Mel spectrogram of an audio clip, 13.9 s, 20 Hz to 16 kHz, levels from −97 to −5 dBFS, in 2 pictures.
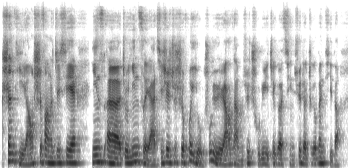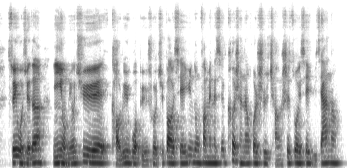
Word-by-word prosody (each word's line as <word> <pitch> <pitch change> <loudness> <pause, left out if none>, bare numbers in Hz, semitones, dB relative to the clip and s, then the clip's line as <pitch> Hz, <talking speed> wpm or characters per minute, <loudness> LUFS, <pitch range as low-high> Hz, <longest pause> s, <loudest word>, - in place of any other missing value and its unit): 身 175 0 +3
体 145 -10 -5
然 105 0 -2
后 115 - -1
释 130 +5 +1
放 150 -2 0
了 130 - +3
这 135 +1 -1
些 135 0 +4 0.2
因 150 +1 0
素 155 0 -3
呃， 125 -3 +8
就 135 +4 -1
因 155 +5 0
子 160 - -1
呀， 90 0 +1
其 95 +8 -6
实 140 +2 +2
这 140 +2 -4
是 145 +1 -1
会 160 +4 -2
有 125 - -2
助 190 +1 -6
于 120 -9 0
然 110 - +2
后 110 - -10
咱 120 - -4
们 95 - -14
去 125 +6 -6
处 125 -3 -9
理 115 0 -6
这 - - -7
个 - - +1
情 100 -3 -13
绪 120 - -6
的 - - -1
这 - - -12
个 115 - -1
问 125 +2 -1
题 130 - -10
的。 - - -6 0.3
所 145 - +3
以 - - +6
我 135 -3 +4
觉 115 -2 +1
得 140 0 +3 0.2
你 130 +1 +4
有 140 -3 +5
没 115 0 -5
有 125 - 0
去， 130 -2 +4
考 - - -2
虑 130 +2 -1
过， 125 -2 0
比 100 - -9
如 95 - -8
说 110 +4 -5
去 115 +2 -11
报 130 -1 +4
一 - - -4
些 125 0 -2
运 145 +2 -6
动 135 -2 -1
方 135 -1 -1
面 130 - +2
的 130 - +3
一 130 - +1
些 145 +2 -6
课 135 - -2
程 130 - -3
呢， 125 0 -3
或 130 0 -2
者 125 - 0
是 125 -2 -5
尝 100 -4 -9
试 130 - -4
做 130 0 0
一 - - +3
些 130 0 -3
瑜 125 -5 -8
伽 125 +7 0
呢？ 130 -1 -3
130 Hz, 355 characters per minute, -25 LUFS, 120-140 Hz, 0.3 s, 呃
